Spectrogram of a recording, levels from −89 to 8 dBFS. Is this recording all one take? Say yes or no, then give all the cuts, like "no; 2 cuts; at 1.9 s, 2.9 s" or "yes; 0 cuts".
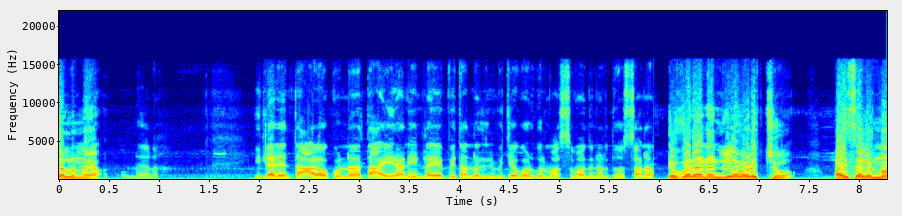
no; 1 cut; at 6.0 s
